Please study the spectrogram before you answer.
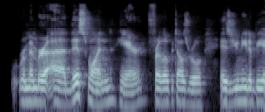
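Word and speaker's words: L'Hôpital's rule: That is pronounced L'Hopital's Rule, not El Hospital, okay? There's no S in there.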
